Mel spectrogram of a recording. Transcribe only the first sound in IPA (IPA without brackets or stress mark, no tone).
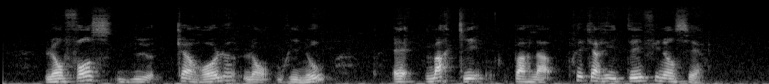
l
